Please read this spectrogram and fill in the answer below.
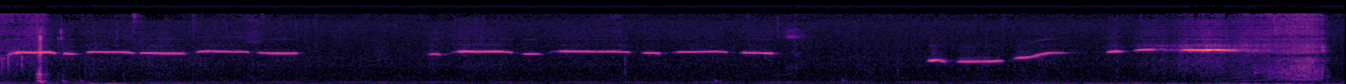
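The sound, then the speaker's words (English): A person whistles an unsteady, off-key tune in several wavering phrases separated by short pauses. The pitch slides and wobbles, and a burst of noisier, breathy whistling comes near the end. There is no talking. “You're shit at whistling.”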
